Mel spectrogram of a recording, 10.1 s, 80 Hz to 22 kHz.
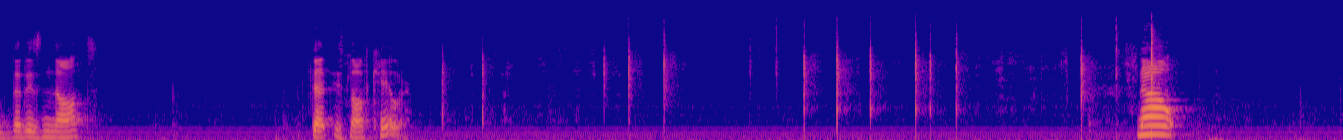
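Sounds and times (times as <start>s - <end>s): chalk tapping and scratching on blackboard: 3.3s - 8.8s.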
